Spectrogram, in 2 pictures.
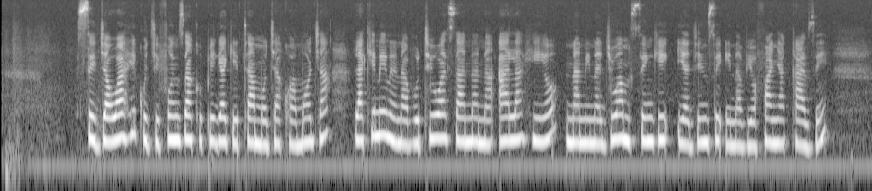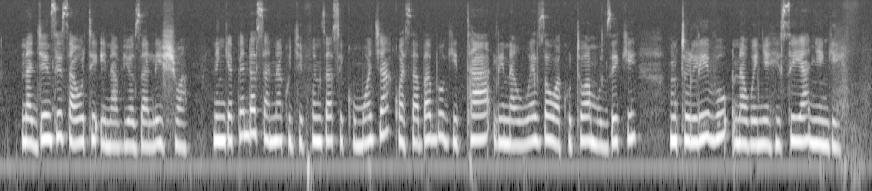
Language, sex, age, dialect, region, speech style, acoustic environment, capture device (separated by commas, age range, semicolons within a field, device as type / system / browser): Swahili, female, 18-24, Kenya - Nairobi Sheng-influenced, Kenya, happy; relaxed, appliances, mobile / Linux / Chrome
